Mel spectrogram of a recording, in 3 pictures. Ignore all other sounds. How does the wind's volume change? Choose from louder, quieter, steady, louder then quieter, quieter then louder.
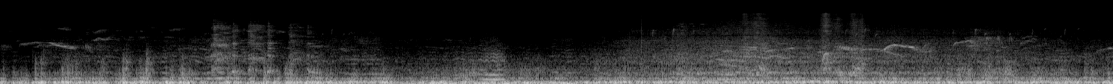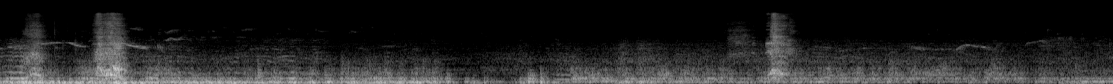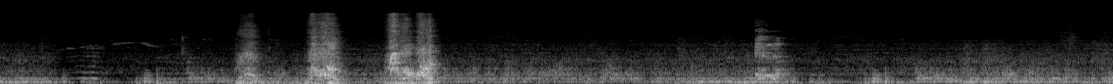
quieter.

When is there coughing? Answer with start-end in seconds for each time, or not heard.
2.1-3.1, 18.4-19.1, 29.8-30.5.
